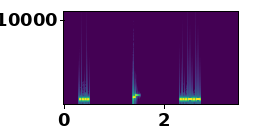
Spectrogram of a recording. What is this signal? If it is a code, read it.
Morse code, heard as a keyed tone, about 44 wpm, 700 Hz. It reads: H <SK>
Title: Single Character (Letter:Number:Punctuation:Prosign) Alt 45wpm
